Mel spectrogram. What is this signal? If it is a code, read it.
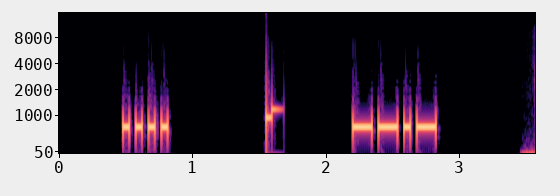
Morse code, heard as a keyed tone, about 25 wpm, 700 Hz. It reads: H Q
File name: Single Character (Letter:Number:Punctuation:Prosign) - Rapid-Fire - 25wpm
